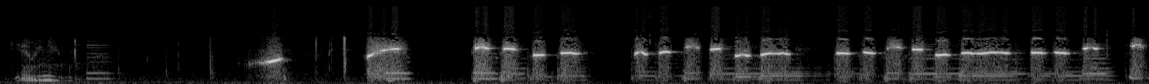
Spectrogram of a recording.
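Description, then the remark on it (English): A person whistles a short tune in a series of breathy, airy notes with audible rushing breath, the pitch wavering up and down in quick phrases, fairly loud. “It's quite a breathy whistle. It's not a clean, clear whistle.”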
